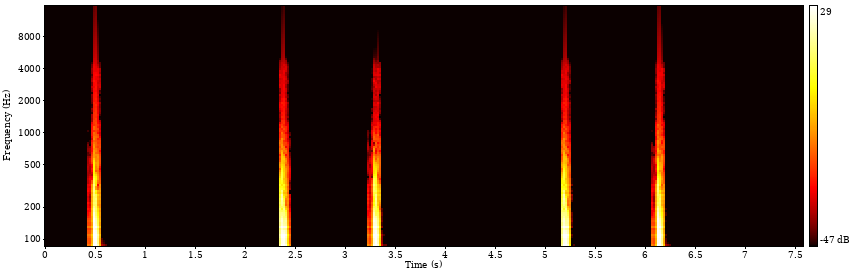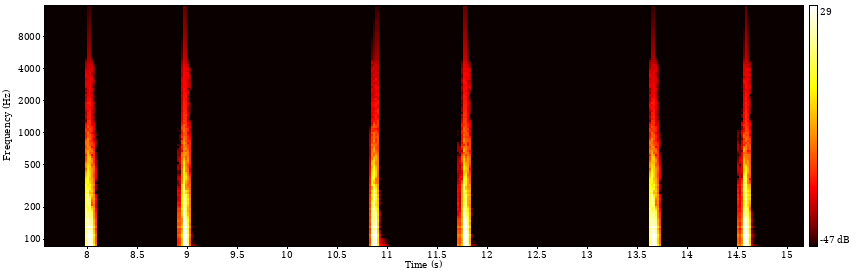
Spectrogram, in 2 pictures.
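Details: Simulated normal heart sounds at 24 beats per minute, deliberately slowed for teaching: slow, clean lub-dub pairs of S1 and S2, each pair counting as one beat.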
